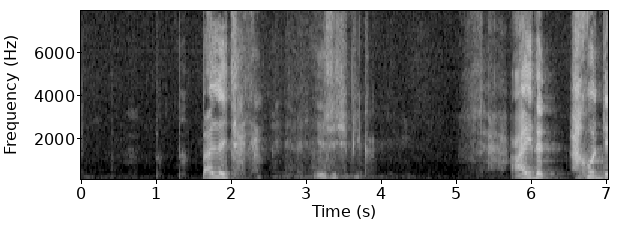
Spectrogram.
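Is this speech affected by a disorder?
Yes: cerebral palsy.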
